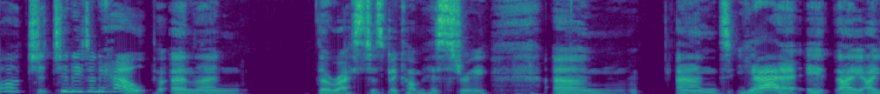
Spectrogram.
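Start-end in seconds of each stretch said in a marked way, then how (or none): 0.0-1.2 mock-eager offer, higher and fast; retelling how she offered to help at the festival, hammed-up eager; eager volunteer. Bright keen newcomer, much higher and fast. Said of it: "I did that thing where I go".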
